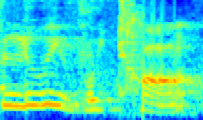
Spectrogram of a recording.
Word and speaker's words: Louis Vuitton: If you have Louis Vuitton, friends, let me do the proper pronunciation. If you have Louis Vuitton, as their French would say, send it to Thread Up if it's not selling for you.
